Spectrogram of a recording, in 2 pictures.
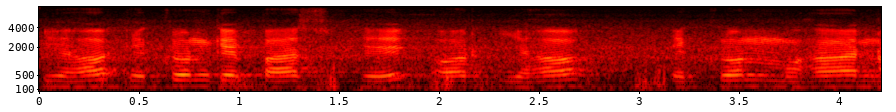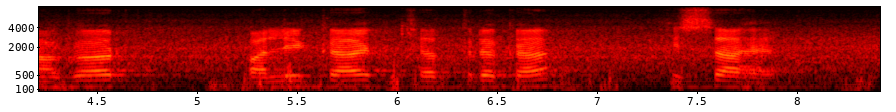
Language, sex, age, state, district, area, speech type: Hindi, male, 45-60, Madhya Pradesh, Seoni, rural, read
